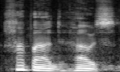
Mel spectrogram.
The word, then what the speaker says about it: Chabad: So I knew then, I better pronounce it right, not a bad house, Chabad House, ultra-Orthodox.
